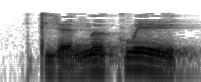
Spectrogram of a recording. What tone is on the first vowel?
low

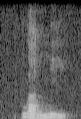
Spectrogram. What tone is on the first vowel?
falling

